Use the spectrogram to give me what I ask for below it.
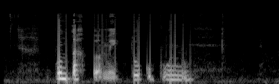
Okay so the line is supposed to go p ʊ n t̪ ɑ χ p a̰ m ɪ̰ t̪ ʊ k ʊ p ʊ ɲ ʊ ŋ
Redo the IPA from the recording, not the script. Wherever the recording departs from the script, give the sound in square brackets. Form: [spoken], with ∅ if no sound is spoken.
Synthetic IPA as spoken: p ʊ n t̪ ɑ χ p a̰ m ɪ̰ t̪ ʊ k ʊ p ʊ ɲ ʊ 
